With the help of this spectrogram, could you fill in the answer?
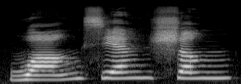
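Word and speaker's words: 王先生: Ok, n'oubliez pas, dans les ANG, ENG, ING et ONG, le G ne se prononce pas. Donc c'est Wang Xiansheng, Wang Xiansheng, au lieu de Wang Xiansheng.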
